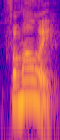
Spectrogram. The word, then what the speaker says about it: Famali: Famali. Female. Rhymes with tamale.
